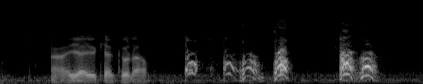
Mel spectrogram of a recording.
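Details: A Finnish Spitz out on a jetty in a bay on 13 August 2022 barks at everything and nothing: a drawn-out whining yelp, then a run of short, sharp, irregular barks.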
